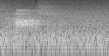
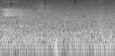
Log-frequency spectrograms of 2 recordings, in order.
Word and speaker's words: Nahash: Nahash is how you anglicize it. That means how you pronounce it in English. Actually, the original pronunciation in Hebrew is Nahash, not Nahash.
